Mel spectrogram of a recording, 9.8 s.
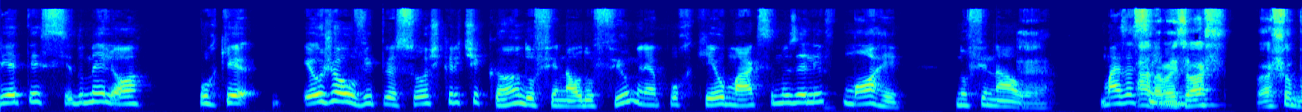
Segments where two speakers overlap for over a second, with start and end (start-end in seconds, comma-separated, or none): none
